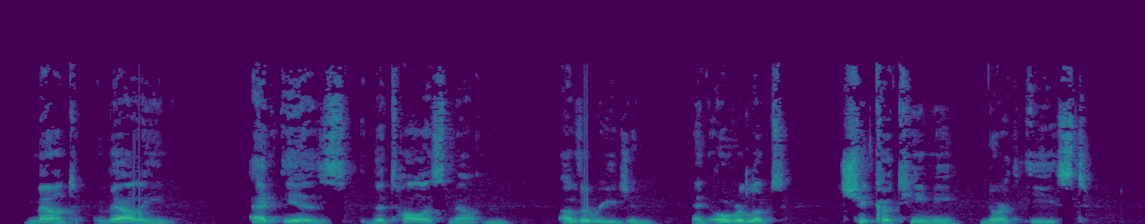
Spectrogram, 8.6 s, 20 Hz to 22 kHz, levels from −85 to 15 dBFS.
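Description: Chunks out of order occur at 1.00 to 1.06 s and again at 4.36 to 4.40 s, between "the tallest mountain of" and "region and overlooks". In each case a 20 ms block of speech plays after the blocks meant to follow it: two chunks late in the first event, one in the second. Nothing goes missing, but the shuffled sequence creates three hard joins, heard as a brief jumbled stutter.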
